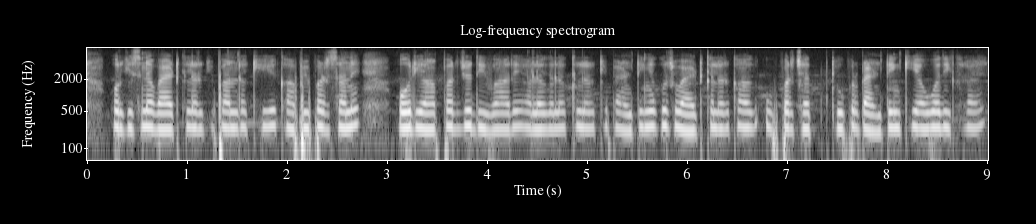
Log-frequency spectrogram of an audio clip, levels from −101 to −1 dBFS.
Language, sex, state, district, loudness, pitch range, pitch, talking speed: Hindi, female, Bihar, Saharsa, -19 LUFS, 235-255 Hz, 245 Hz, 240 wpm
